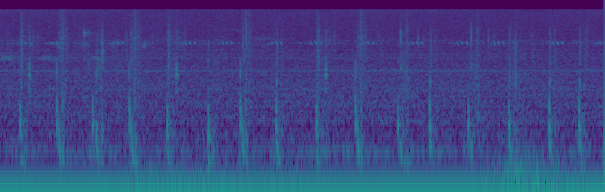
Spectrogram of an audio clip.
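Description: Footsteps crunch quickly and steadily over leafy ground.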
